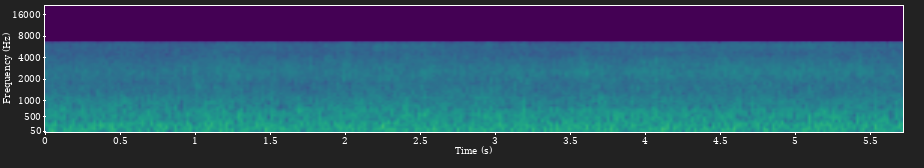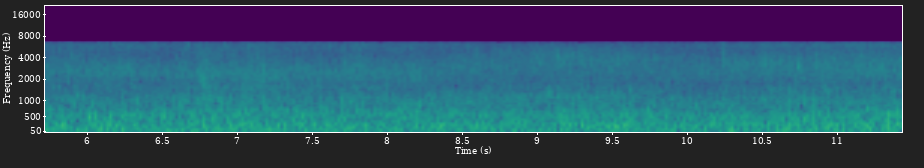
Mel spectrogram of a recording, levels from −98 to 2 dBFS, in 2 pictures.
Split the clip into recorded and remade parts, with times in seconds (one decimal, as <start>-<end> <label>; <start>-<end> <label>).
0.0-11.4 remade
